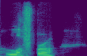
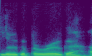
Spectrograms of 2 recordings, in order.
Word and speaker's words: Loughborough: Then went to university in a place in the middle of England called Loughborough, but in the US it's pronounced Luga Baruga, I think.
